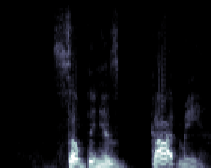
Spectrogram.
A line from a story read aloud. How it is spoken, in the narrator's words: she screamed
